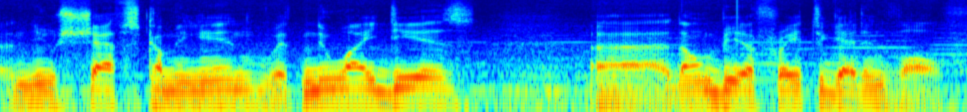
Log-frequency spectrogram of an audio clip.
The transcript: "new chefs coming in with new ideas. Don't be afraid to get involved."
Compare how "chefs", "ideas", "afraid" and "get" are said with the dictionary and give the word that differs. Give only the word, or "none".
none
